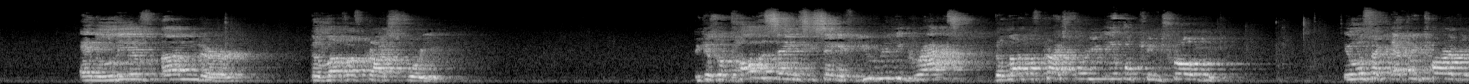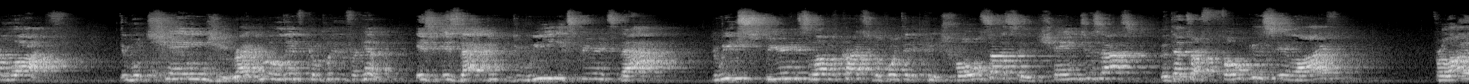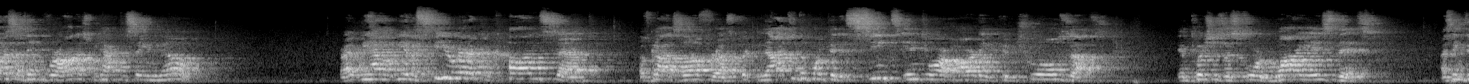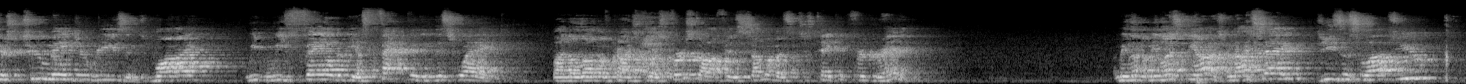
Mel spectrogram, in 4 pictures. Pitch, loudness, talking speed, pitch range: 225 Hz, -15 LUFS, 180 wpm, 195-250 Hz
